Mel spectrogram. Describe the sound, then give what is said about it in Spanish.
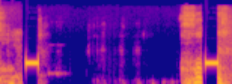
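Short electronic phone tones beep twice as Siri places a requested phone call, each pair a steady pitched blip, separated by quiet murmuring and brief bursts of talk around them. “Le digo, oye Siri, llama a Javier Santos.”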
